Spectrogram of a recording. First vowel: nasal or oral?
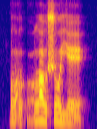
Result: oral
